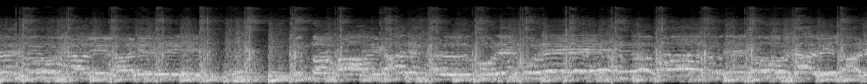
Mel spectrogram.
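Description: A group of men singing a Christmas carol together, with rhythmic hand clapping on the beat.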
